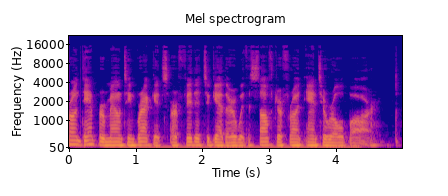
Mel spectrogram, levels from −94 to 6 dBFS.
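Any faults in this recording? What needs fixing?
A steady low 60 Hz drone sits under the speech from 0.54 to 4.39 s, fairly prominent. This is mains hum, power-line current leaking in through a ground loop or transformer. To prevent it, break the ground loop with a common earth point or isolation transformer, and keep cables away from power supplies.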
